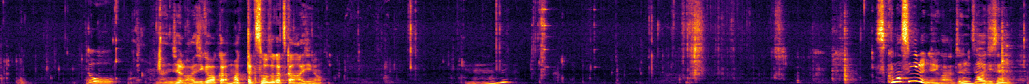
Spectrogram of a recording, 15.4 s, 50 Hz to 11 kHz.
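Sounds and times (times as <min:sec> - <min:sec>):
person chewing food: 0:00.0 - 0:02.6, 0:04.9 - 0:13.1
speech: 0:01.3 - 0:05.0, 0:13.8 - 0:15.3.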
